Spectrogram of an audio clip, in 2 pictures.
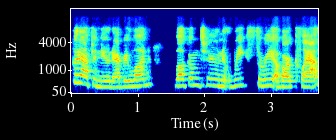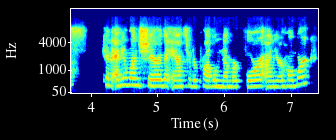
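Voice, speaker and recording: A woman reads a well-meaning male math professor who is awkward about pronouns. He addresses his class in a stiff, hesitant way, in a slightly high voice. The sound is dull and muffled, like online call audio. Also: fairly even intonation, moderate pace, close to an everyday voice. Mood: apologetic. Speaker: student leader reading a training scenario. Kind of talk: read-aloud role-play scenario.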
